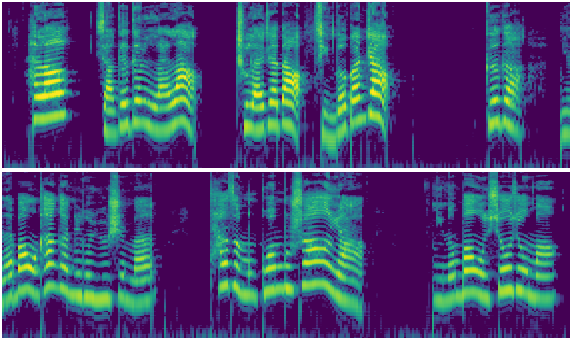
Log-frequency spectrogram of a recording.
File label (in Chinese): 邻家妹妹类型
